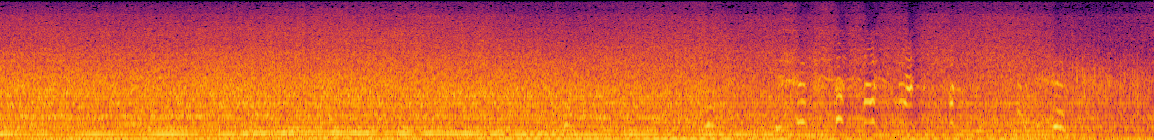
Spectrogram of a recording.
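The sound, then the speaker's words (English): A Zamboni ice resurfacing machine with a big sharp blade underneath skids around on ice, giving a loud, steady engine drone with a low hum and a washy scraping noise. “I don't like the way that's skidding around with that big sharp blade under it. I do. Oh, it says Zamboni on the front of it as well.”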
